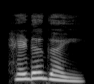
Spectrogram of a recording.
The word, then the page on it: ಹೆಡಗೈ: heḍagai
